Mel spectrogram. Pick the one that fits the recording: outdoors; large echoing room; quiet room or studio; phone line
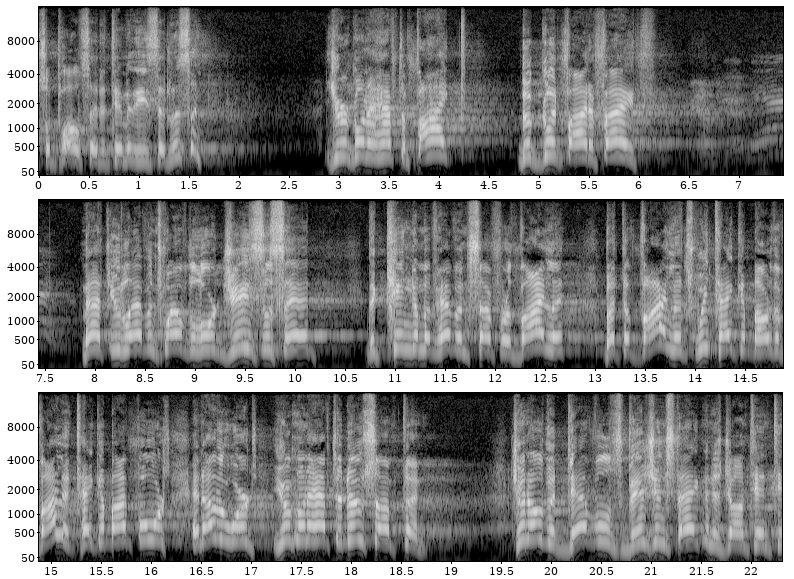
large echoing room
